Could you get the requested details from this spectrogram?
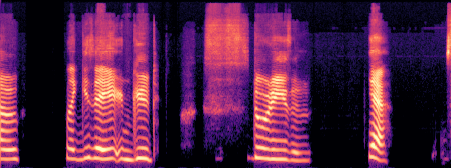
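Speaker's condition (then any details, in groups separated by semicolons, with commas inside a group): Cerebral palsy; from birth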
